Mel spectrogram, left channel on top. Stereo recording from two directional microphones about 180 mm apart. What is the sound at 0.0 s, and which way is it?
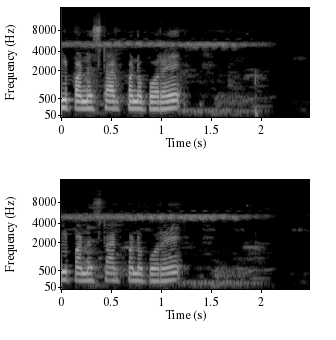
Speech, 40° left (ahead or behind).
